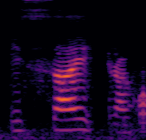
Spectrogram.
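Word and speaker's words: いっさい: 자, 단어로 살펴보면요, 한 살이라고 일본어로 말할 때는 이사이라고 하는데요. 이사이, 사행 앞에 스가 왔기 때문에 사의 영향을 받아서 시옷 받침처럼 발음이 납니다.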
